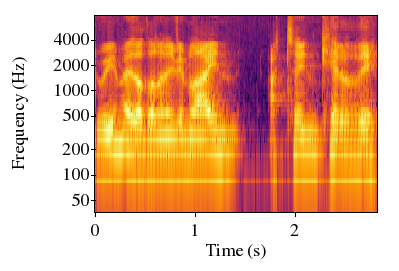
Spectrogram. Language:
Welsh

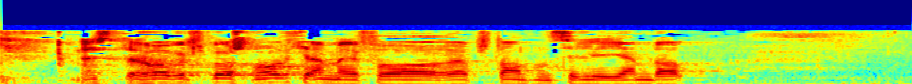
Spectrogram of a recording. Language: Norwegian Nynorsk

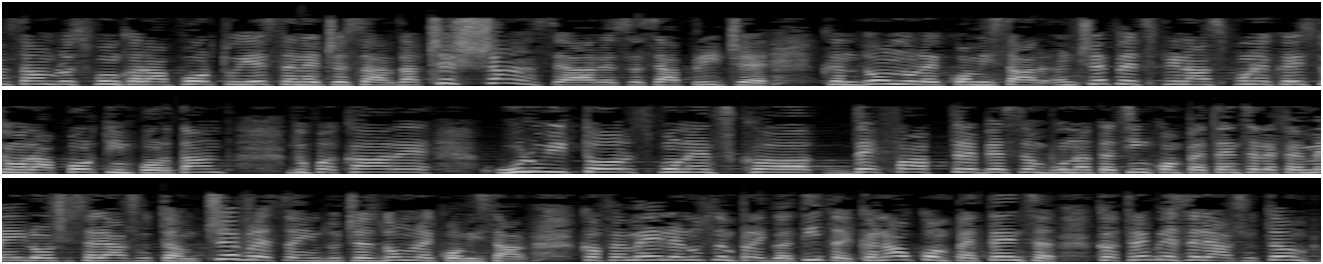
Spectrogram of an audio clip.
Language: Romanian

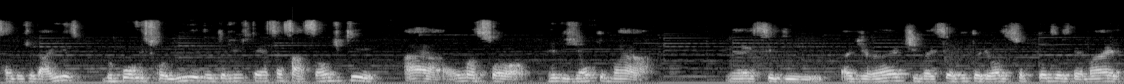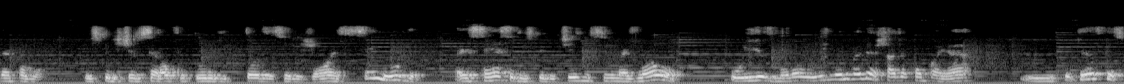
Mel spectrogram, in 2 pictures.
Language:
Portuguese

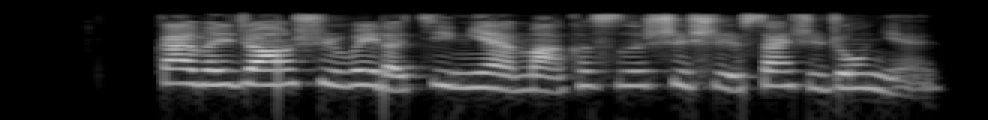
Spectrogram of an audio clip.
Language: Chinese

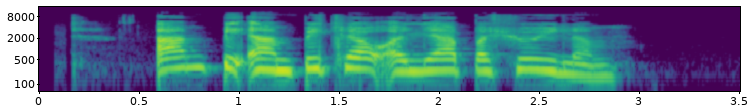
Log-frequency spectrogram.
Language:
Yanahuanca Pasco Quechua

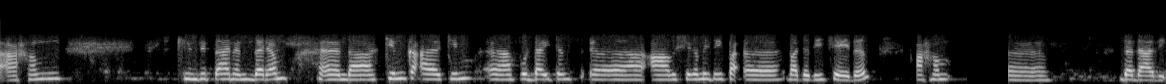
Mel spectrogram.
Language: Sanskrit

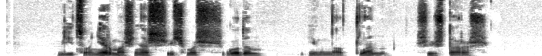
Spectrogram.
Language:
Mari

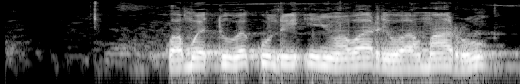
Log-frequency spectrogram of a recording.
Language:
Rombo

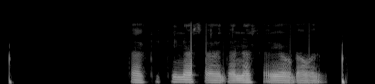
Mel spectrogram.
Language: Pashto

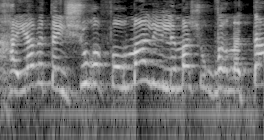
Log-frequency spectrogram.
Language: Hebrew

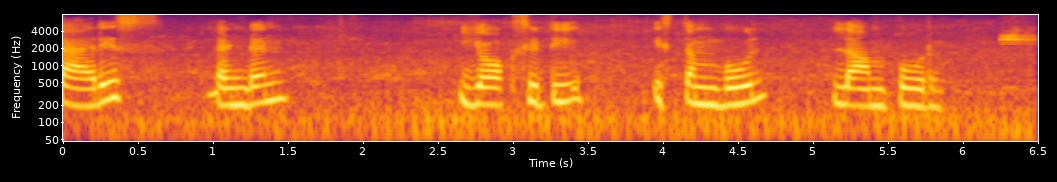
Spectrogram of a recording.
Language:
Urdu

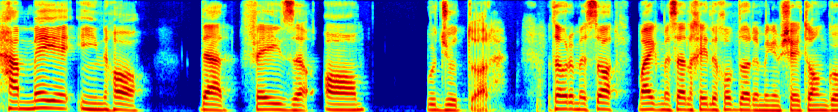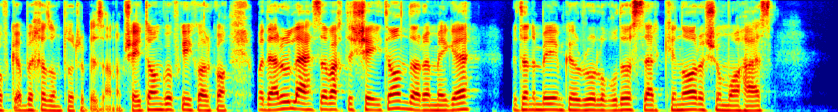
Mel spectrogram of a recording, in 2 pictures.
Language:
Persian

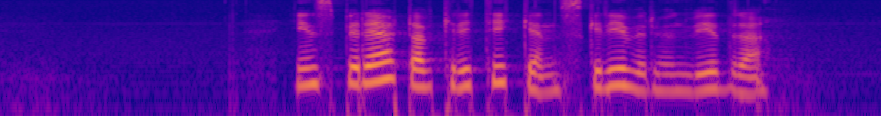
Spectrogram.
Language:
Norwegian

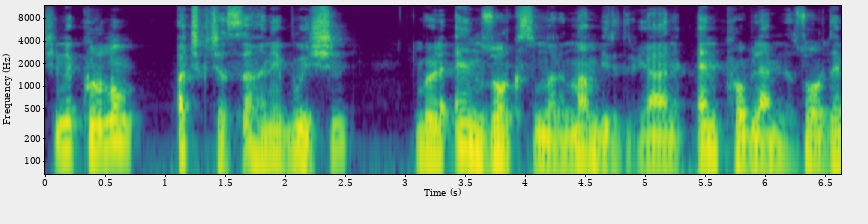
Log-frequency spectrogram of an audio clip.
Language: Turkish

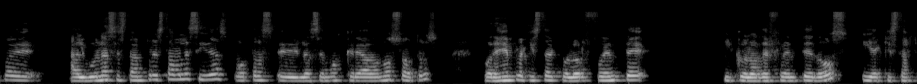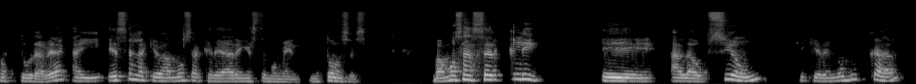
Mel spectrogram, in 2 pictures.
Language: Spanish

